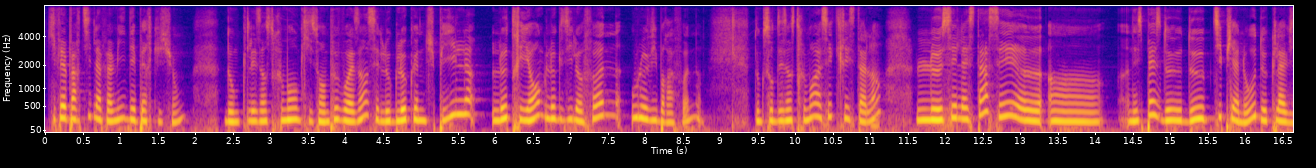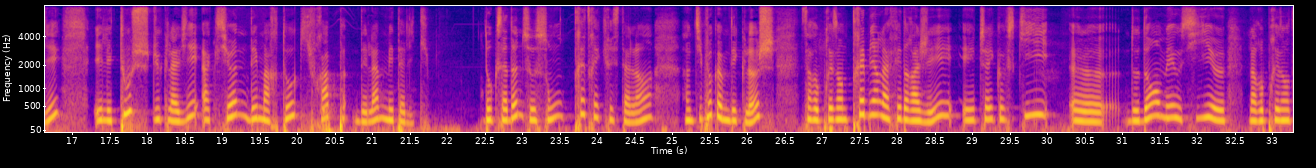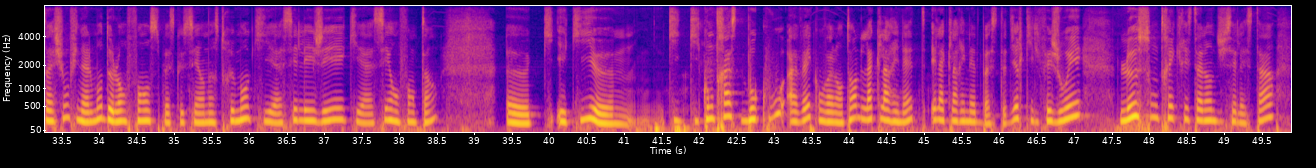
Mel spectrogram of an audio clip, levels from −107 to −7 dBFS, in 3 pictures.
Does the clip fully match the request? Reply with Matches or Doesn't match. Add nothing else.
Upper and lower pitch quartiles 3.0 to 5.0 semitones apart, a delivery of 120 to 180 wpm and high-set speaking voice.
Matches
